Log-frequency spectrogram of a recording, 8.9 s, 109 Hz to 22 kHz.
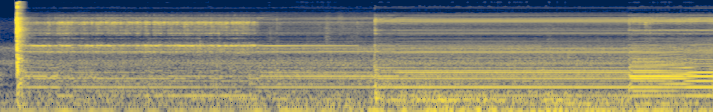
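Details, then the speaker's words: Old Halco/ProLume 70W high pressure sodium bulb with blackened arc tube cycling at end of life: steady mains hum and faint buzz, ballast loud at start then quieting as the arc extinguishes. "So as you just saw, you may notice near the end of when it's about to go out, you noticed on the camera that the wavelengths were starting to slow down. And the ballast, as you heard, was starting to get quiet."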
